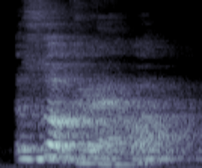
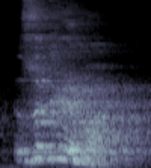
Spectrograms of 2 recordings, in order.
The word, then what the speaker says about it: зокрема: Запам'ятайте слова з подвійним наголосом. Бажаний, бажаний, беззахисний, беззахисний, зокрема, зокрема доповідач, доповідач, допоміжний допоміжний весняний.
